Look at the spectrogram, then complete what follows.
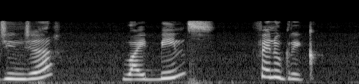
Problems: constant background noise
